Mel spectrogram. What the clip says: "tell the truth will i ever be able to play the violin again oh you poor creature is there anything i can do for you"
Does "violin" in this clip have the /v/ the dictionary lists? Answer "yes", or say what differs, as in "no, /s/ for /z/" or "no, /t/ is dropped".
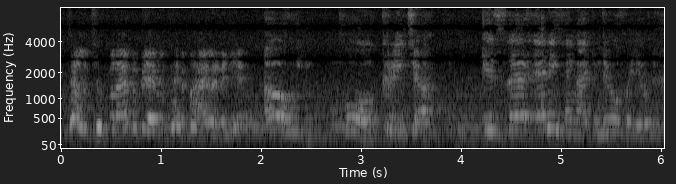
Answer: no, /p/ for /v/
